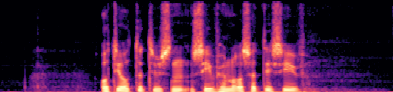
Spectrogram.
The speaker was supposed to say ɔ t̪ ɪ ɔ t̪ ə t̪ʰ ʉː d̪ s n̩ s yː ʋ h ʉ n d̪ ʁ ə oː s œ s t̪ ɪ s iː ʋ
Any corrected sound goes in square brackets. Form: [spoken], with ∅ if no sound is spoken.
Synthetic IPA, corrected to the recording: ɔ t̪ ɪ ɔ t̪ ə t̪ʰ ʉː [∅] s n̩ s yː ʋ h ʉ n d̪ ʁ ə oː s œ [∅] t̪ ɪ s [yː] ʋ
